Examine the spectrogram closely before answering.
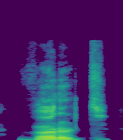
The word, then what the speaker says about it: Würth: one more time saying according to like Google Germans say it's vert yes like the vert vert 400 I can get that behind that Americans say ER yes I can get that too and Google I AI says it's very unclear so um yeah uh what's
